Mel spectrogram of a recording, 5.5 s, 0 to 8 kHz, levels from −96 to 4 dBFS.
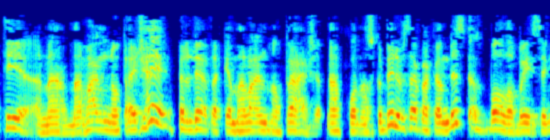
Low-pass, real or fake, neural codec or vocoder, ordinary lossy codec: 7.2 kHz; fake; codec, 24 kHz, 0.9 kbps, WavTokenizer, small release; MP3, 24 kbps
